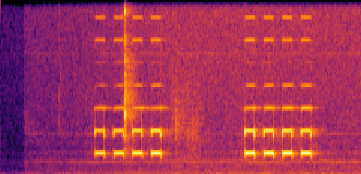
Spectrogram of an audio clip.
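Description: An electronic alarm clock goes off while plastic melts for moulding, sounding two short bursts of rapid, high, bright beeps separated by a brief pause.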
